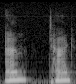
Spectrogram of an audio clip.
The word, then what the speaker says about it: antagonise: It's pronounced Antagonize, and it's spelt Antagonise. Antagonize. Think ant and then agonize.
